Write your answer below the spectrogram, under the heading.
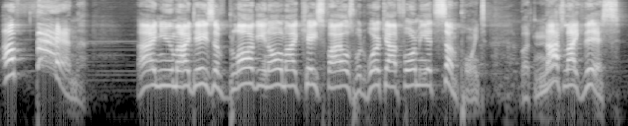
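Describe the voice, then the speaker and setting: A man narrates like a hardboiled private eye in a live stage comedy, his voice high, bright and gravelly. The delivery is deadpan but breaks into yelled outbursts. Faint music sits under it. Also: unhurried. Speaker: lead performer in a live comedy play, as the detective.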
